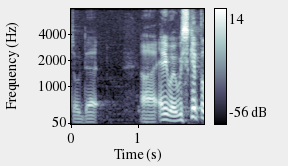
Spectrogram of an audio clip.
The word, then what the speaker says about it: Odette: also already had um i'm going to say it wrong odette i think it was pronounced odette anyway we skipped the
